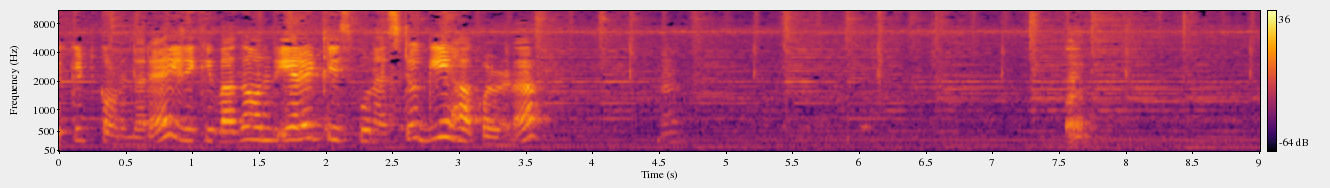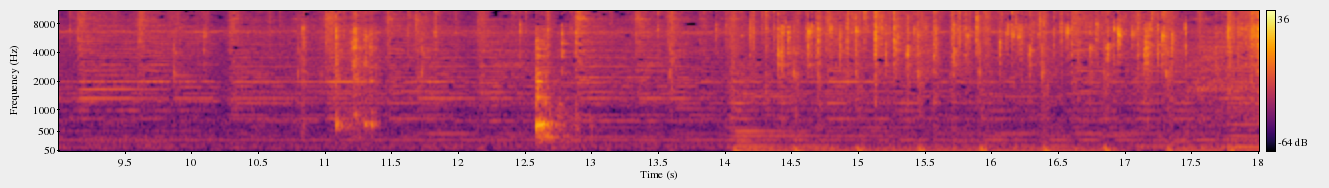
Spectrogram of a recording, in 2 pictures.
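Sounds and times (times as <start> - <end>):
background music with low beat: 3.7 - 18.0
food sizzling in a pan: 4.1 - 18.0.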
